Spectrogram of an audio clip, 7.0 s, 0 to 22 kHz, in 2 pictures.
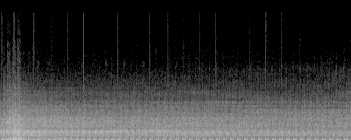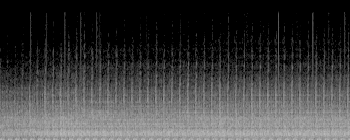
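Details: Redditch Royal Enfield 350 Bullet single, first start after full engine rebuild for a worn big end: steady idle with a light tap on each beat; ignition timing found slightly over-advanced by strobe, resetting it quietened the tapping.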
